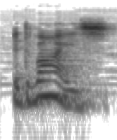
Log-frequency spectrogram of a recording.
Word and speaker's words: advise: The first pair of words is advice and advise. Do you hear the difference in pronunciation between these two words? The difference is in the final consonant s and z.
